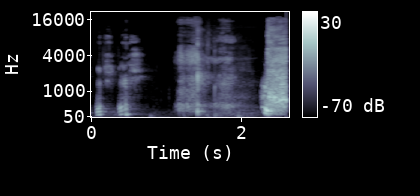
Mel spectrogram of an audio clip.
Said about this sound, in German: Was ist los? Ach, Warum hustest du und trotzt unseren lieben Bros und Sis äh, äh. in die, in die Ohren?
